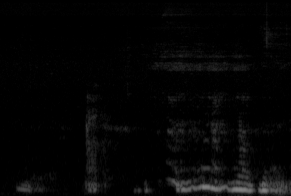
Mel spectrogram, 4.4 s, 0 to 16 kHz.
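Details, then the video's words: LuLu MaGoo, a six-month-old Belgian Malinois Shepherd puppy, snoring in her sleep in a small room; short low snorts build into a long, deep, rattling snore with a rough growling texture. "Demonic snoring of a 6 month old Belgian Malinois Shepherd puppy"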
